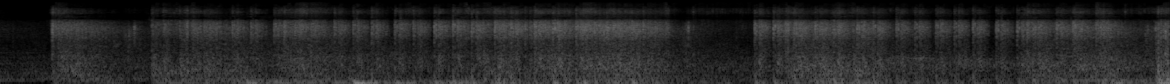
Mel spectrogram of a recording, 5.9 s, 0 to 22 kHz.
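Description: Artillery fire and shell impacts from an M2 howitzer striking an MG42 position and Grenadier infantry in the WWII strategy game Company of Heroes, a dense continuous barrage of loud booms and crackling gunfire with no pauses.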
